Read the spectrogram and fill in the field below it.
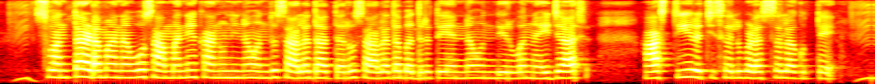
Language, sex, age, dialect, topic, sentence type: Kannada, female, 18-24, Mysore Kannada, banking, statement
